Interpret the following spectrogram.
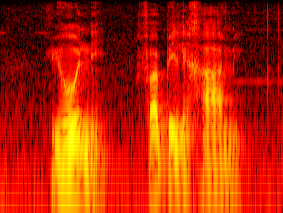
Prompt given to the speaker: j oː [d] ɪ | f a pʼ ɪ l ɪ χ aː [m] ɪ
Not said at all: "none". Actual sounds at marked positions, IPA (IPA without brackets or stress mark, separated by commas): n, m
